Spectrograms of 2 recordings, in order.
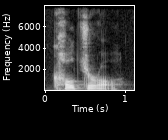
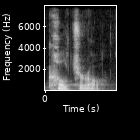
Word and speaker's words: cultural: That's right, it's ch. The first word, culture. And the second word, cultural. Also remember the first syllable is a short U, like cup and up. Make a relaxed sound. Culture. And cultural.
